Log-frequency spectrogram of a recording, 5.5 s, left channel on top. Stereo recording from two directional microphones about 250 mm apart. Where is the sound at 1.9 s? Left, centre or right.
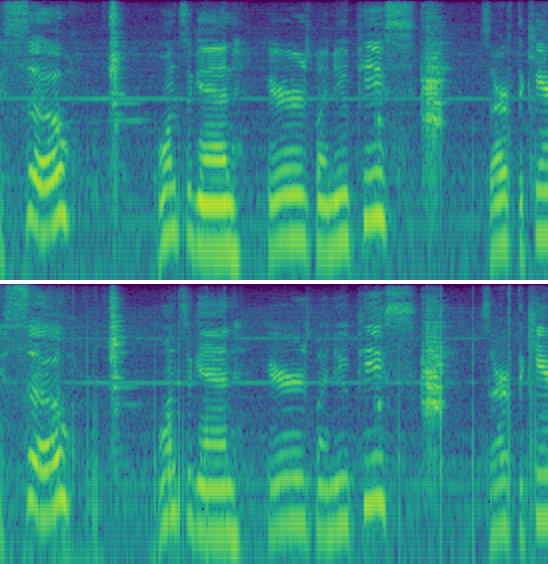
Left.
